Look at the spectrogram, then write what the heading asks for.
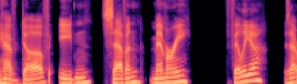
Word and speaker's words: Philia: dove eden seven memory philia is that right did i say that right we pronounce it felia yeah phillia and rainier so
